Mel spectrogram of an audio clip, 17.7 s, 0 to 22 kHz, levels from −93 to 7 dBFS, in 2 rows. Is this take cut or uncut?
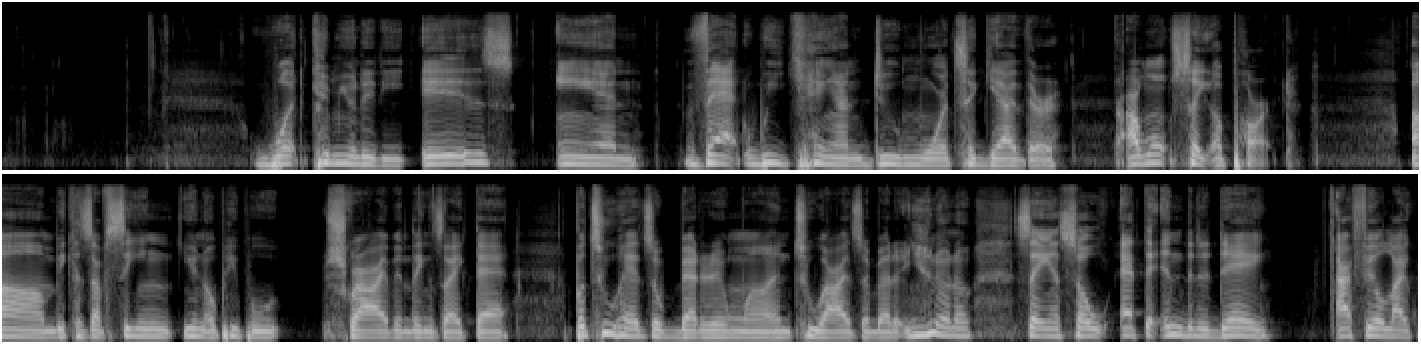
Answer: cut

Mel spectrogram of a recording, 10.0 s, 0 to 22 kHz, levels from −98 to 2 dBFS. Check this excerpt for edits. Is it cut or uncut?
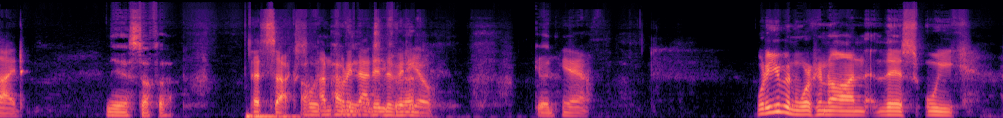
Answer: cut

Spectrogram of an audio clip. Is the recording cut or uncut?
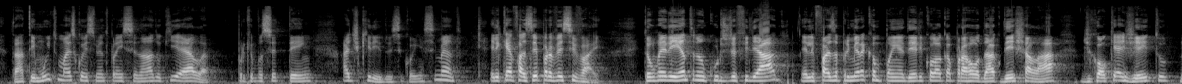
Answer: cut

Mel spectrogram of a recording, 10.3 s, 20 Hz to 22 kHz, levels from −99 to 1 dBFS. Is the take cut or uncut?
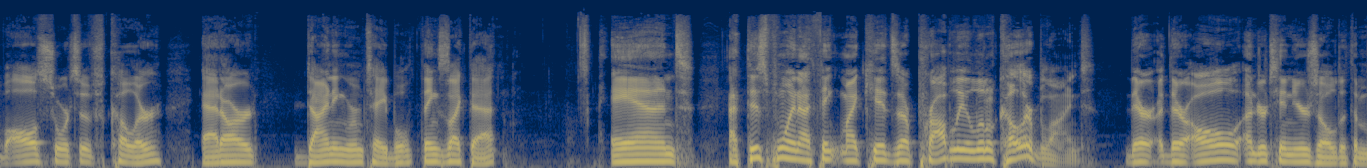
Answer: uncut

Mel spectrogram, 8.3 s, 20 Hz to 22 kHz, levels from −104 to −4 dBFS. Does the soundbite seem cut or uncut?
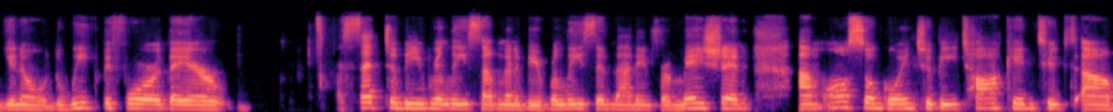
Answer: uncut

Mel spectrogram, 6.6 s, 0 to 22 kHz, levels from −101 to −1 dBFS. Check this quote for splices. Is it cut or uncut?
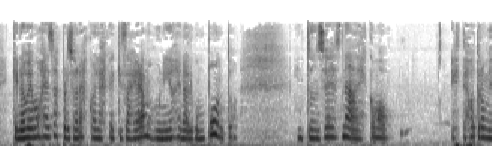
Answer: uncut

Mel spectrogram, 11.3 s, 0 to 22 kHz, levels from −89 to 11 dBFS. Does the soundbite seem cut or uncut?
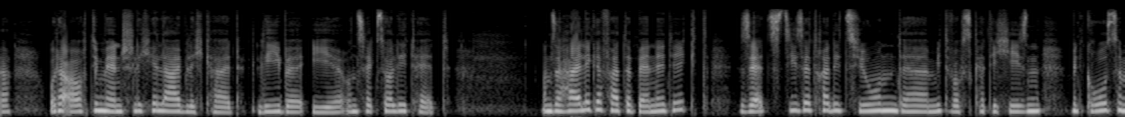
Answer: uncut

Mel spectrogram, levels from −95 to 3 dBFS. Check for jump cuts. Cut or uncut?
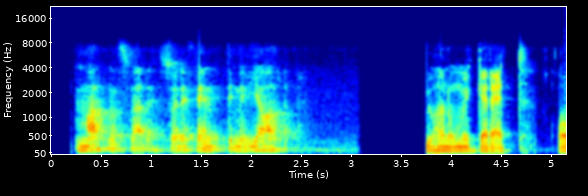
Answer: uncut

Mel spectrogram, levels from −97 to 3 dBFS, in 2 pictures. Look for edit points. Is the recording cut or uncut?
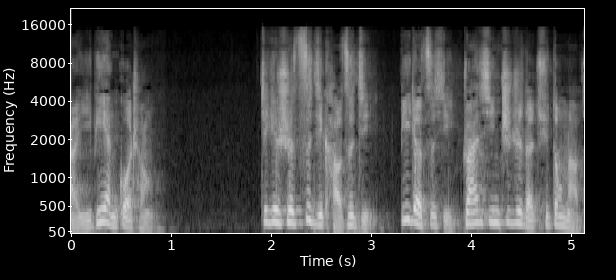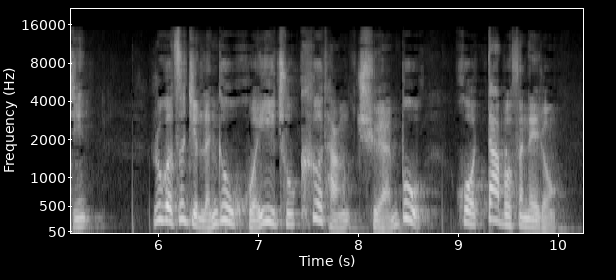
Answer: uncut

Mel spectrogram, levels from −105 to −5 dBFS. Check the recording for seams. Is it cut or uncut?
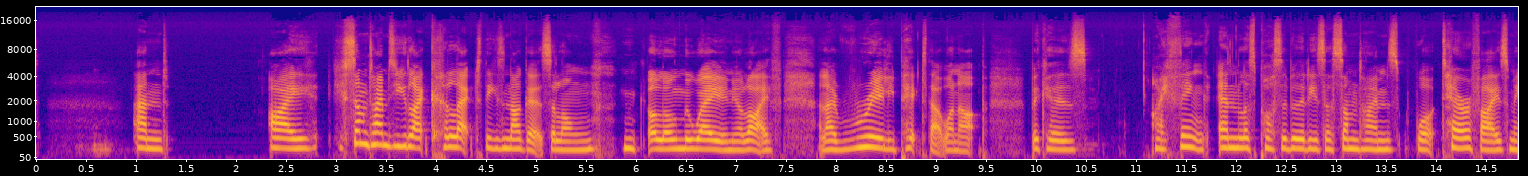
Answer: cut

